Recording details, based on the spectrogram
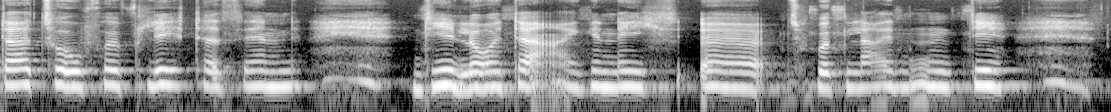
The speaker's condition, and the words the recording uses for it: Ataxia. Hauptsächlich immer um Kommunikation und das äh, die Sprachvermögen bei mir eingeschränkt ist, nimmt mich eigentlich die Verwaltung nicht.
